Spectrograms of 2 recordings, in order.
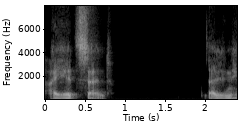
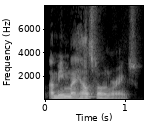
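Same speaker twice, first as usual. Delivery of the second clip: ordinary talk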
